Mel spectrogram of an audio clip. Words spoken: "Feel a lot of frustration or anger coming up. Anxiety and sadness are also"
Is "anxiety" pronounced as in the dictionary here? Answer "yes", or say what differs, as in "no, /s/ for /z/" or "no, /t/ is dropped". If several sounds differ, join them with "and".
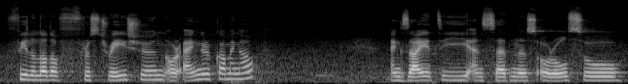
yes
